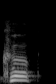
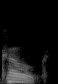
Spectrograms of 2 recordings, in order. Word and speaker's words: Koch: who has that as a name Coke some cook others C but the CES pronounce it Coke this article was written or published October the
